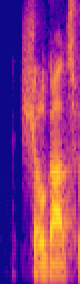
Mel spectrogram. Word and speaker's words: Czolgosz: I don't know how to pronounce his name now all of a sudden. Czolgosz. It's Czolgosz. Leon Czolgosz. He was born in Michigan, 1873.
